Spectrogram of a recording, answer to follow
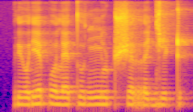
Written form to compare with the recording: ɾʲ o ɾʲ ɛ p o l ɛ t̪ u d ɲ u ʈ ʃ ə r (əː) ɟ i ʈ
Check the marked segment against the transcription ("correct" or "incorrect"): incorrect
